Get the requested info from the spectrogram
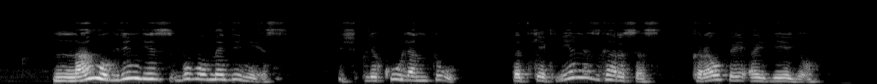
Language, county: Lithuanian, Marijampolė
